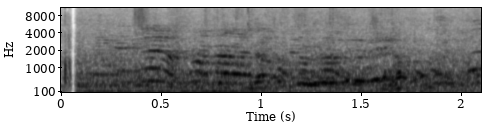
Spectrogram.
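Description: Several people talking at once, close by and indistinct, with a low steady hum underneath; the sound begins abruptly.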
